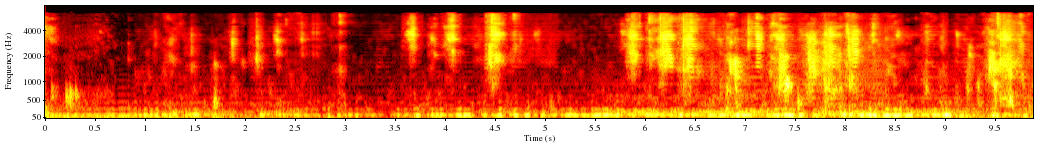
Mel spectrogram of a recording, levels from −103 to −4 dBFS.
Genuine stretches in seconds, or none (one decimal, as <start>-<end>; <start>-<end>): 0.0-0.9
